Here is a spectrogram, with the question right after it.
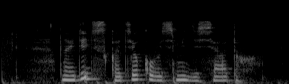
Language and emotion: Russian, neutral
